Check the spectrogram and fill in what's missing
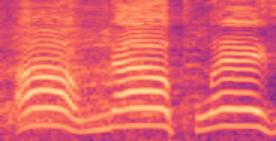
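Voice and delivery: loud, high exasperated outcry; mock dismay. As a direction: wail it out in hammed-up horror. Mock outburst at day-shift nurse.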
